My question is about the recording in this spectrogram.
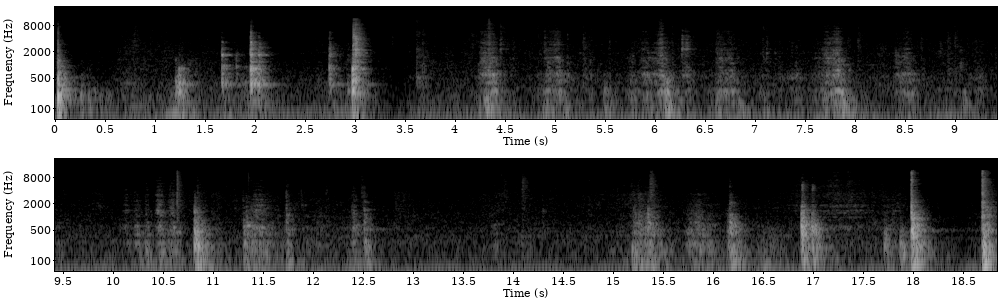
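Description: Heavy-duty steel tie rod and its threaded tie rod ends being handled on a wooden workbench as the ends are screwed in and the bar is shifted into line: irregular rubbing and scraping with scattered clicks and knocks. The sharpest knocks come about three seconds in and again near the end.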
